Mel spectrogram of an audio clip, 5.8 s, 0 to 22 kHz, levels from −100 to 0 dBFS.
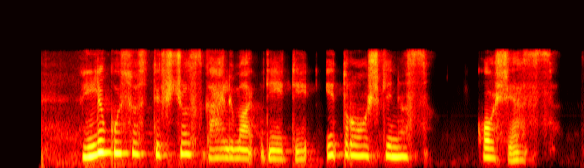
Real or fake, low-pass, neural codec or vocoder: fake; 7.2 kHz; codec, 16 kHz, 4 kbps, X-Codec, HuBERT features, trained on LibriSpeech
